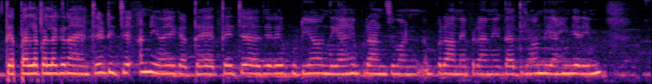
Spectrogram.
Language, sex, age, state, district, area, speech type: Dogri, female, 18-30, Jammu and Kashmir, Kathua, rural, spontaneous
